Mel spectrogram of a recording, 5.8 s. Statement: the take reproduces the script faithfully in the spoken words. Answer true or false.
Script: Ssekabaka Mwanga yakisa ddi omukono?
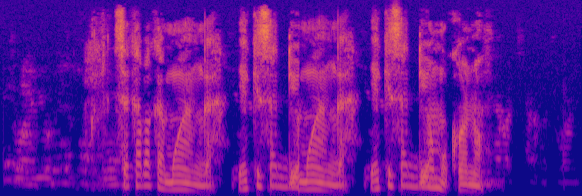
false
